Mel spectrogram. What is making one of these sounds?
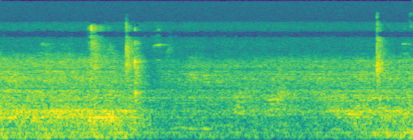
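A bat cracks against a ball through a television speaker.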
